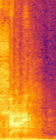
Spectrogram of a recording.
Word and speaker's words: Char: Not Charcoal, because my name is pronounced Char.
